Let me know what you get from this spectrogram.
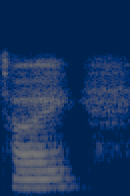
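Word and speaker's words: Thay: tay or tai tai spelt t-h-a-y but pronounced thai and um a remarkable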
